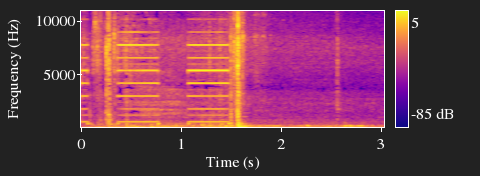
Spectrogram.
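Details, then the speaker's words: Audi A1 Sportback during a service, with the fuel filter empty: with the ignition cycled repeatedly, the rear fuel pump gives two short steady whirs, then a click and quiet. It primes normally to fill the filter. "vous l'entendez à chaque fois la pompe pas mal à l'arrière la mort ce plusieurs fois jusqu'à que le gasoil emote"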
